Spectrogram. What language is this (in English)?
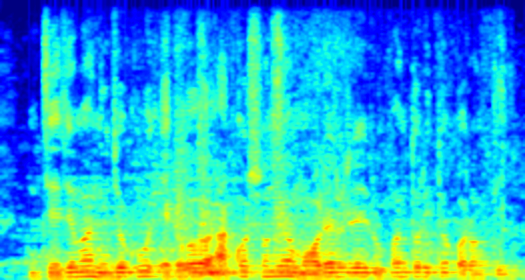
Odia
